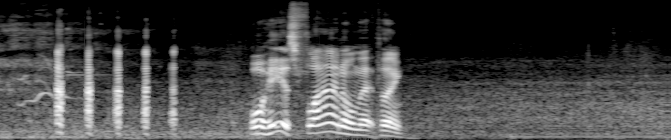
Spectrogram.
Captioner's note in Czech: Smích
